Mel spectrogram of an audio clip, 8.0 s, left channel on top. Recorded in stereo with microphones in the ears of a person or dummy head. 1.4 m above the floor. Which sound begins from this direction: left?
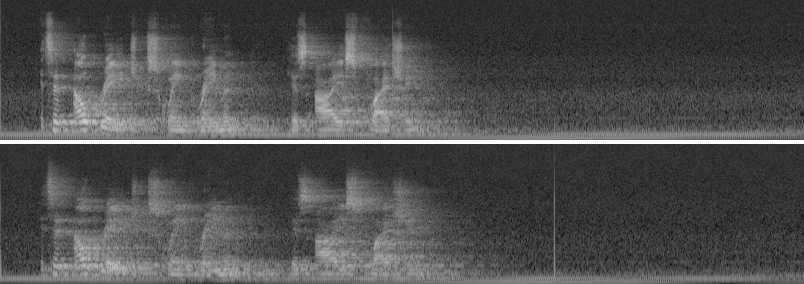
A man speaking, at 0.4 s.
